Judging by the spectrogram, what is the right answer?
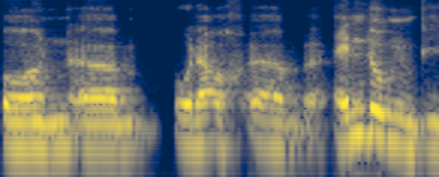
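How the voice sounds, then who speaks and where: This man has an ordinary speaking voice, fairly high in pitch, with fairly even intonation. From Germany (Taunus, Hesse); Hesse. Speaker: conductor, audience member; audience member. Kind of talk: audience question. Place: home room. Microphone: video call.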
